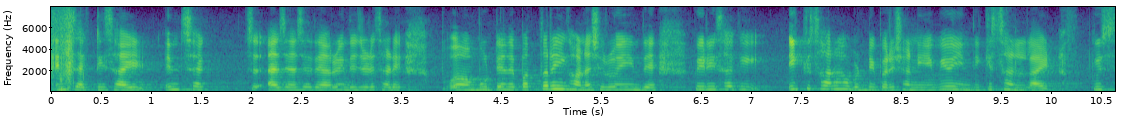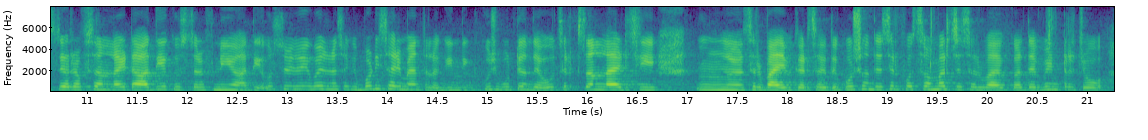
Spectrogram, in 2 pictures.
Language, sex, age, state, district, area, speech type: Dogri, female, 18-30, Jammu and Kashmir, Kathua, rural, spontaneous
